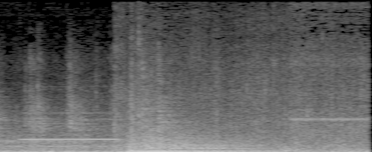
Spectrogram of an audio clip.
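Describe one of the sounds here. A body splashes into deep water.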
